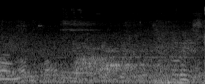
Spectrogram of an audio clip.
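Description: A dog yipping and barking over background chatter.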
